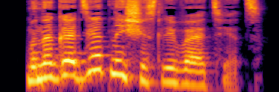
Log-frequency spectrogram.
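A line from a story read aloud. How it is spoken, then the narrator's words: Snorting. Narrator (Russian): хмыкнул Адар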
